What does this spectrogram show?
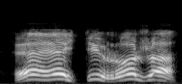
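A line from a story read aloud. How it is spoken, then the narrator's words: Shouted. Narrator (Russian): закричал Джубадзе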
